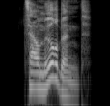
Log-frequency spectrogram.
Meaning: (verb) present participle of zermürben; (adjective) grueling/gruelling, attritional
- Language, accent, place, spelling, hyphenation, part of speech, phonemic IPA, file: German, Germany, Berlin, zermürbend, zer‧mür‧bend, verb / adjective, /t͡sɛɐ̯ˈmʏʁbn̩t/, De-zermürbend.ogg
